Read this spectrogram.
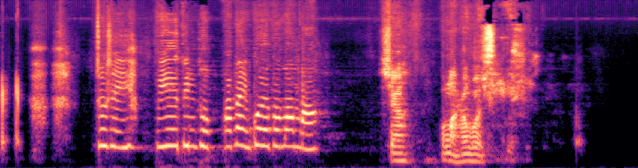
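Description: A young man talks into a phone with urgency.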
